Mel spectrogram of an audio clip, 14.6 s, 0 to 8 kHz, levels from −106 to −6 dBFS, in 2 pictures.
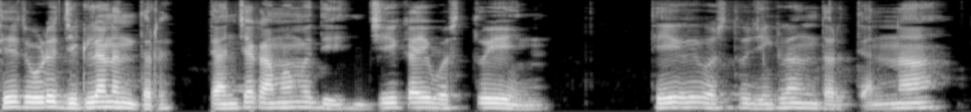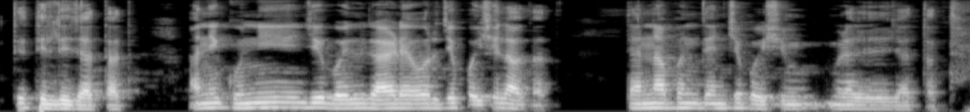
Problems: constant background noise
